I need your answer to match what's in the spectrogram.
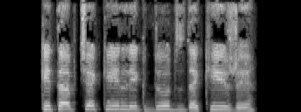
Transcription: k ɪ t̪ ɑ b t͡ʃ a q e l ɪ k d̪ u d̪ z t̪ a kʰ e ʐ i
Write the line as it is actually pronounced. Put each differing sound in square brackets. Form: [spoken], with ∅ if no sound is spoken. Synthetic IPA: k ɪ t̪ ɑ b t͡ʃ a [k] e l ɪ k d̪ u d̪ z [d̪] a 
